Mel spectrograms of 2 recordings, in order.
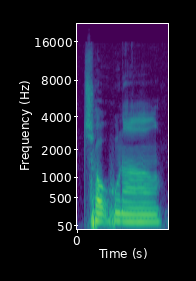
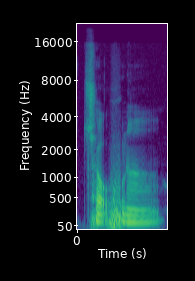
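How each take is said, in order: No difference in how they are said.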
